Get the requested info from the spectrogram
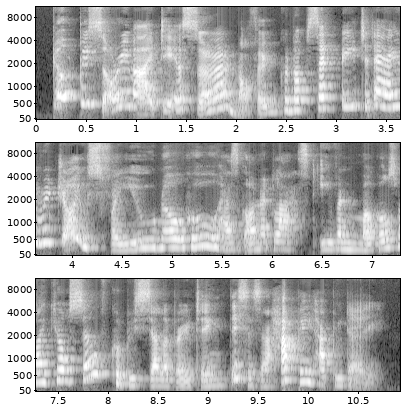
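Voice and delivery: put-on squeaky elderly man voice. Narrator reading a story, an old man speaks to Mister Dursley in a squeaky voice. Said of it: "he said in a squeaky voice".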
